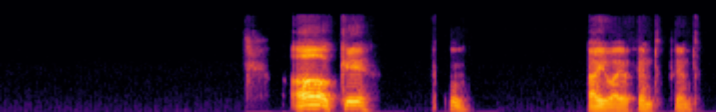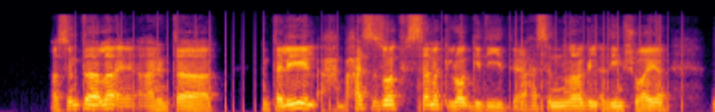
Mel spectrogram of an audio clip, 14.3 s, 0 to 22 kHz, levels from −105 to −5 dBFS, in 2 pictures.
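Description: Likely interference or a faltering interface injects a train of clicks from 7.91 to 13.98 s: about fifty irregular pops, 7.6 per second, poking above the speech.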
